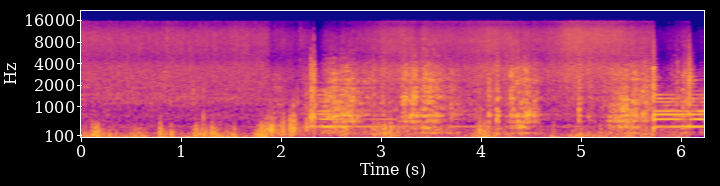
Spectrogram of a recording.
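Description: Chopped onions, ginger-garlic paste and freshly added chilli powder, salt and turmeric sizzling in hot oil in a large metal pot. From about two seconds in, a perforated metal ladle stirs and scrapes against the pot, adding a ringing metallic tone over the sizzle.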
